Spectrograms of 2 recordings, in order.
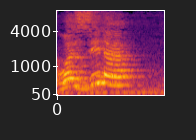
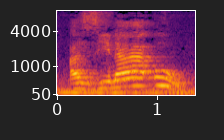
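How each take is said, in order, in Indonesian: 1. Vokal akhirnya pendek, tanpa hamzah. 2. Vokal akhirnya panjang, diakhiri dengan hamzah (glottal stop). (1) "Kalau dibaca waz-zina itu lughah Hijaziyah" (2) "dibaca panjang ada alif"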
